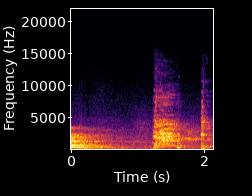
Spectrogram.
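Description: The echo of speech dies away in a reverberant church, then about a second in comes a single short cough lasting about half a second.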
